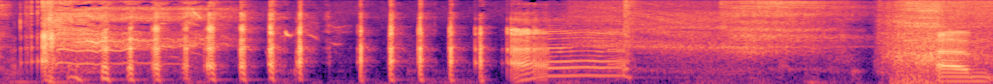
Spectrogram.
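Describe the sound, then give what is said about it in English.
A voice imitates a huffing dying deer: a quick run of about a dozen sharp, breathy huffs, then drawn-out groaning, bleating cries, fairly loud, with no other talk. “That's me. It's the huffing dying deer.”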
